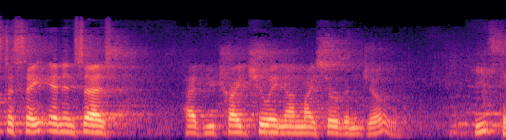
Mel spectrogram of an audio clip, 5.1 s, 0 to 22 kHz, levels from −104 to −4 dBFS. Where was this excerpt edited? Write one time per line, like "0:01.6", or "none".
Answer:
none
